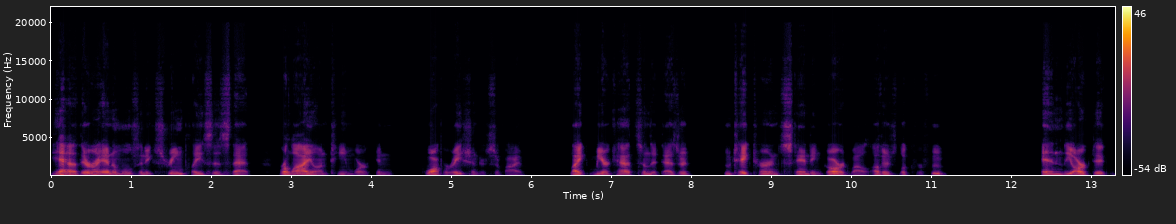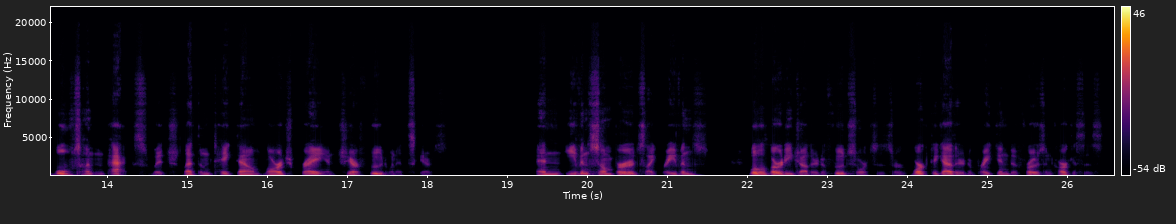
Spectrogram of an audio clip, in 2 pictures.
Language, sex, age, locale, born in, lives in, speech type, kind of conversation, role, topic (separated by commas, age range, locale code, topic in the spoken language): English, male, 35-39, en-US, United States, United States, read, expert-assistant, expert, How do animals adapt to extreme environments?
